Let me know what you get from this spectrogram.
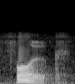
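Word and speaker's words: Volk: not in uh german the v in german makes like an f sound often times like the word uh folk is spelled v-o-l-k but it's pronounced folk and it means like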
